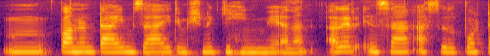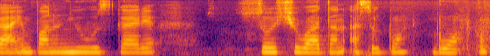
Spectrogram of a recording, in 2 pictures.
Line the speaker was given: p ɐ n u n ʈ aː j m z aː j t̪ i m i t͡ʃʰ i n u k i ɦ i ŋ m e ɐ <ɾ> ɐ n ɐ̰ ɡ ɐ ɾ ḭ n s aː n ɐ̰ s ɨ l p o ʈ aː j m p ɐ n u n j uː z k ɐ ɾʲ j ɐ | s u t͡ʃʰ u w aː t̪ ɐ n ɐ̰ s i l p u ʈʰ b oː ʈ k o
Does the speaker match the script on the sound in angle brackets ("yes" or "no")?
no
